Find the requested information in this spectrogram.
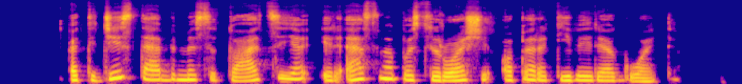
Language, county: Lithuanian, Kaunas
